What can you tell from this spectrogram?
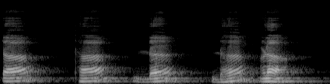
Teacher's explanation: मूर्धन्य को देखिए, इनका उच्चारण जस्ट हमारे जो दांत हैं, दांत के थोड़ा सा पीछे और तालव्य से थोड़ा सा आगे का जो भाग है वहां से इसका उच्चारण होता है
